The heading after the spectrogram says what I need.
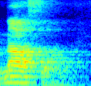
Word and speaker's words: NASA: अब खुद एक वर्ड बन गया नासा।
